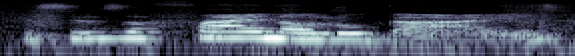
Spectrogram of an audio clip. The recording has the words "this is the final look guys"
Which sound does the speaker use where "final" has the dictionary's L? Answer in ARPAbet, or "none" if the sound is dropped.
L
